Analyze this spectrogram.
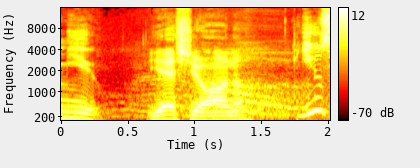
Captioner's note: audience gasps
